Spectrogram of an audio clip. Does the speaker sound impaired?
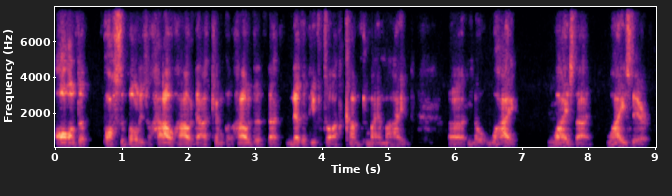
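Yes: cleft palate; hard to speak growing up, could not say every word even in high school, mocked for speech.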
